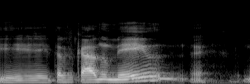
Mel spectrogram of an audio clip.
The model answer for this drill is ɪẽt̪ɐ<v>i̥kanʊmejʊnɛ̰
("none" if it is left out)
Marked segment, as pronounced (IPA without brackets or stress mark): f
